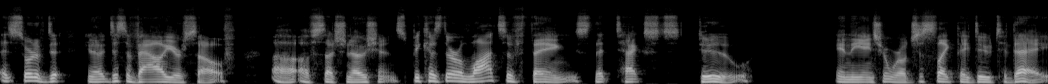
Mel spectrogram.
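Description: A man's normal speaking voice at medium pitch and a fairly slow pace, with ordinary pitch variation. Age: 40s. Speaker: scholar of the ancient Near East. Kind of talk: casual interview.

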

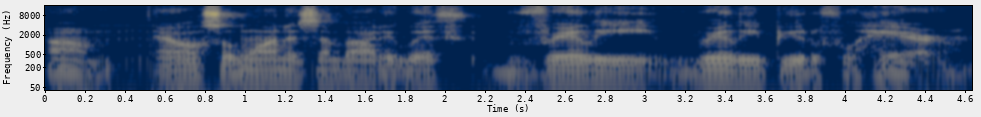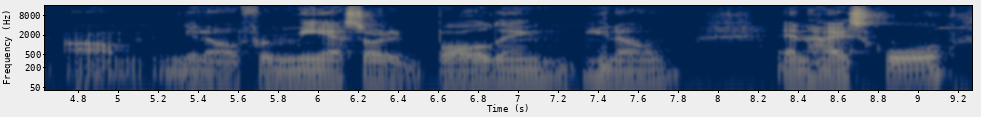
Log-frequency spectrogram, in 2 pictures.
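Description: Speaking at a moderate pace, a man with a very deep, low pitch shows ordinary pitch variation and vocal fry. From Puerto Rican heritage, US. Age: 30s. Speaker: podcast host. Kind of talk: casual monologue. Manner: hesitant, many fillers.

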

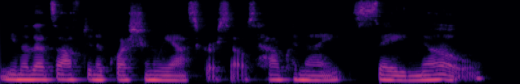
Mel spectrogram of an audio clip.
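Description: A woman talks at a moderate pace on a very clean recording with a silent background. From rural Canada and Vermont. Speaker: author and hiker. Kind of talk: interview.

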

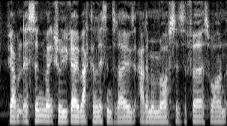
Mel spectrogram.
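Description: A man with an English accent, medium in pitch, dark and mellow in tone, at a very fast pace. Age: 30s. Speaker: podcast host, football physio. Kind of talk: casual chat.

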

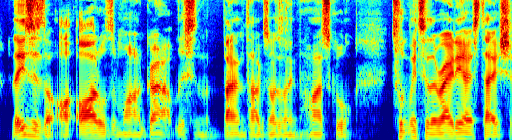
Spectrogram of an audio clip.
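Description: Talking at a very fast pace in a strong Australian accent, a man with a fairly low, bright, sharp voice shows ordinary pitch variation in a very clean recording with a silent background. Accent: broad Australian. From Western Sydney, Australia (Blacktown). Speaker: rapper. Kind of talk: casual interview.

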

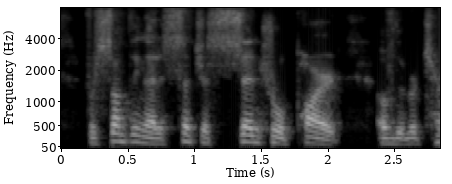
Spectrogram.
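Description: Natural-voiced reading aloud, with pitch that varies in an ordinary way

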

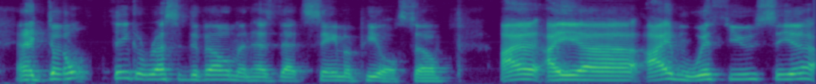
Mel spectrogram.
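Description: A man is speaking. His pace is fairly quick. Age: 30s. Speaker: podcast guest. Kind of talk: casual chat. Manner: halting.

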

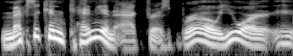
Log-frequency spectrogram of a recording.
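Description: A man's medium-pitched voice with very wide pitch swings and vocal fry, over a quiet background. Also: dry, close sound with no echo. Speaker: podcast host. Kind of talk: casual chat. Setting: video call. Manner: animated, laughs often.

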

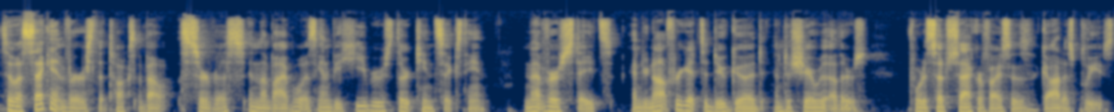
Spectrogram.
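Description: A man's ordinary speaking voice, fairly low in pitch, with ordinary pitch variation, moderate pace and a quiet background. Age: 20s. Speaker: recent college graduate, podcast guest. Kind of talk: casual faith discussion.

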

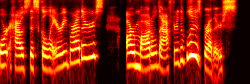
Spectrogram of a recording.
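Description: A woman with an American accent speaks at high pitch against a quiet background. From Oklahoma. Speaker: podcast host. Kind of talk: casual chat. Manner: animated.

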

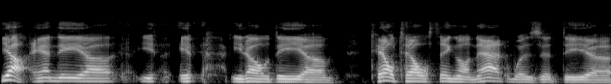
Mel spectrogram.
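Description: A man speaks at a fairly slow pace in an ordinary speaking voice, with ordinary pitch variation. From Virginia mountains. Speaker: journalist and author. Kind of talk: interview.

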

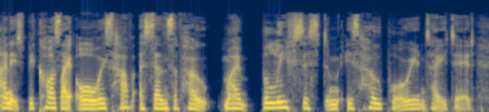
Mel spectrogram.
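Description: A woman speaks at a fairly quick pace and fairly low pitch with fairly even intonation. The sound is dry and close with no echo, over a quiet background. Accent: northern English. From northern England. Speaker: therapist. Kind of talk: interview.

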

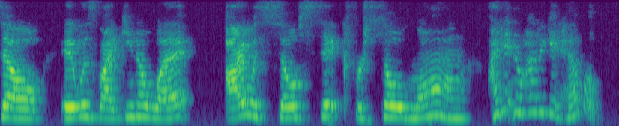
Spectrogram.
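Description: With an American accent, a woman talks at a fairly slow pace and a high pitch. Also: ordinary pitch variation. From New York (Queens), then Utah from age 11. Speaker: recovering addict sharing her story. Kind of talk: testimony.

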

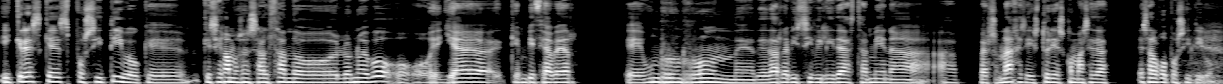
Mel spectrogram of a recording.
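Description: A woman's very deep, low voice, flat and monotone, at a moderate pace. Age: 40s. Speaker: podcast host and writer. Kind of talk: interview.

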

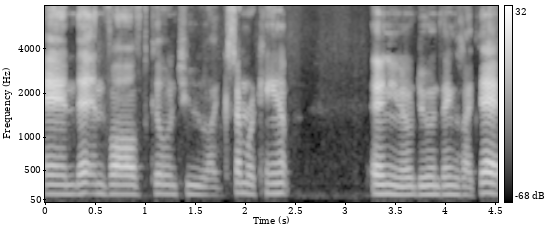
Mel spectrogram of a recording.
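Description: Here a man speaks with a fairly high pitch. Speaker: podcast host. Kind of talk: casual chat.

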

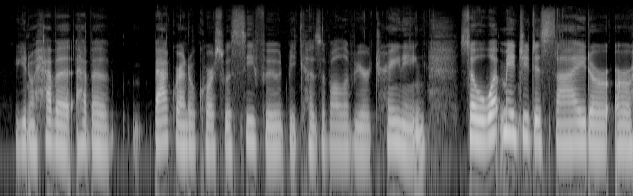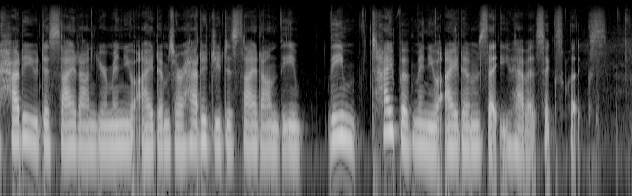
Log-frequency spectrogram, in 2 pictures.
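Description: Recorded very cleanly against a silent background, with a dry, close sound and no echo, a woman with a plain, everyday voice speaks at a moderate pace and a fairly low pitch. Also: fairly even intonation. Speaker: podcast co-host promoting local restaurants. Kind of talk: casual interview. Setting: podcast studio.

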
